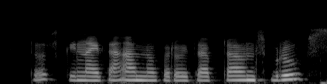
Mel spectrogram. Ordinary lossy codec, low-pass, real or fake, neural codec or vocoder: none; 5.4 kHz; real; none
